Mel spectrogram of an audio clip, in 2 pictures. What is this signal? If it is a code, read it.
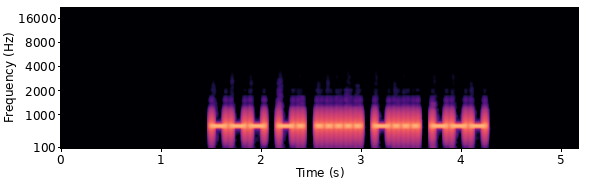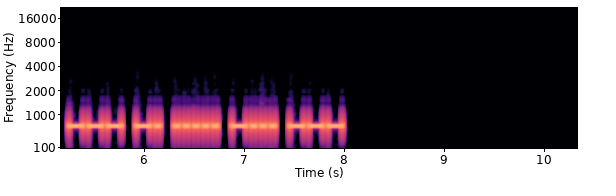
Morse code, heard as a keyed tone, about 25 wpm, 700 Hz. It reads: ON5BO ON5BO
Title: DXCC-100 Call Signs - 5 Characters - Repeated 2x - 25wpm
